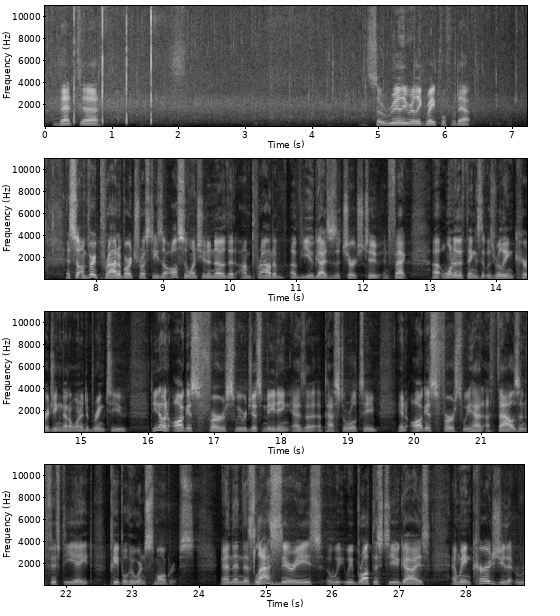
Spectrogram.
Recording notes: Recorded Live at Brookwood Church on 12.03.2023.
